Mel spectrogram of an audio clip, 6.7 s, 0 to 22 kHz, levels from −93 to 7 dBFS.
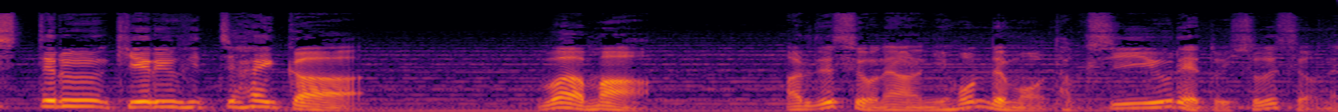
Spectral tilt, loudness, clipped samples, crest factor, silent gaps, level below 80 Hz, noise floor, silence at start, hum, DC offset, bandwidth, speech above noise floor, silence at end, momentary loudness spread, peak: -6 dB/octave; -25 LUFS; under 0.1%; 18 dB; none; -50 dBFS; -47 dBFS; 0 s; none; under 0.1%; 13.5 kHz; 23 dB; 0 s; 12 LU; -6 dBFS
